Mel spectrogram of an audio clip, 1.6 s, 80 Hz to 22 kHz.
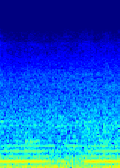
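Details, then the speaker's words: Ice Air PTAC unit tripping its breaker: steady low electrical hum with no running rhythm, the compressor stuck on locked rotor at about 40 amps for too long before it finally starts. Intermittent locked rotor. "Still freaking running. Oh, and it came off lock rotor. That's still on lock rotor for way too long, though."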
